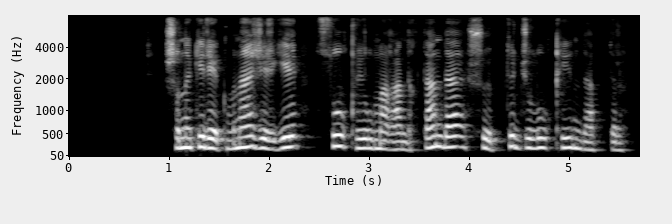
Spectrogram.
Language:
Kazakh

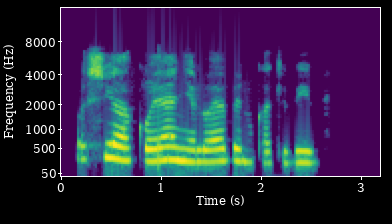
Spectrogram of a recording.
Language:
Taita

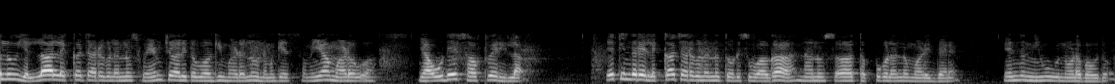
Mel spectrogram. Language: Kannada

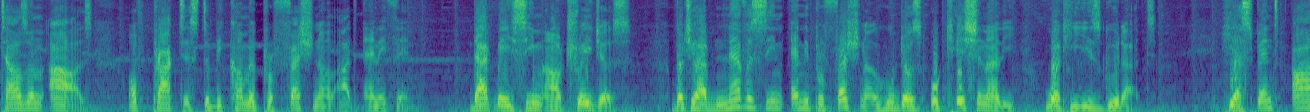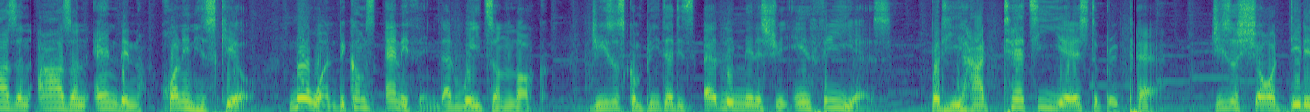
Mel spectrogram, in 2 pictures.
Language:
English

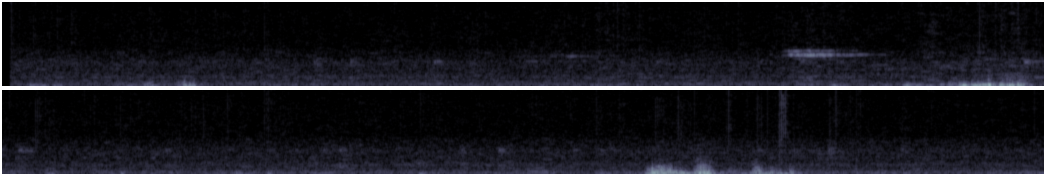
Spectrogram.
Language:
Tamil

